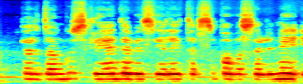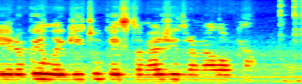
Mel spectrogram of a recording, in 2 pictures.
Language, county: Lithuanian, Marijampolė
